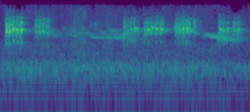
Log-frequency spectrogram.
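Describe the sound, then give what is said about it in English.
Crested tit calls: high, buzzy trilled bursts repeated in a quick series of about six, each a rapid stuttering rattle, clear over a low steady background hum. “I love getting to watch the crested tits, and they're just gorgeous little things, and the way that they use their crests for signalling and just hearing them is a beautiful thing.”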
